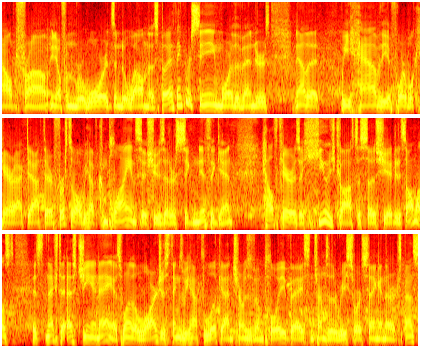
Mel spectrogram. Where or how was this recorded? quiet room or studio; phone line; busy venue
busy venue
